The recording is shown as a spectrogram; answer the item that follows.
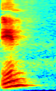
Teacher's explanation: You must pronounce the kasra. You must pronounce the kasra, but you must add an n sound to it. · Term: kasratan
